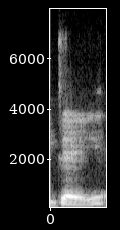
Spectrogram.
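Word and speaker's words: Dae: Our romantic hero is Sunny Day, and his last name is spelled D-A-E, who is a self-proclaimed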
